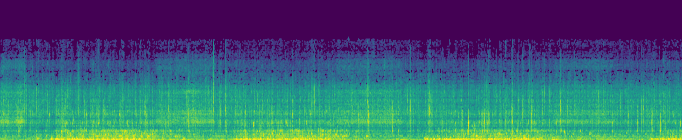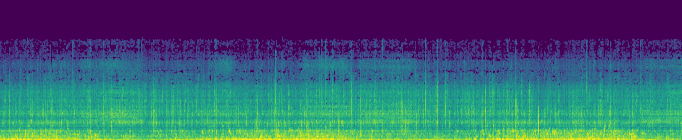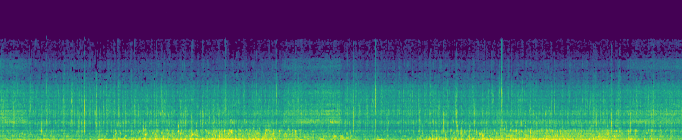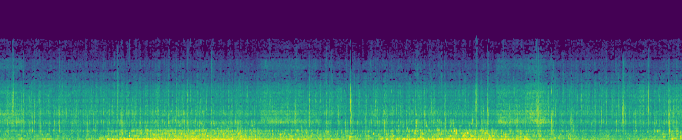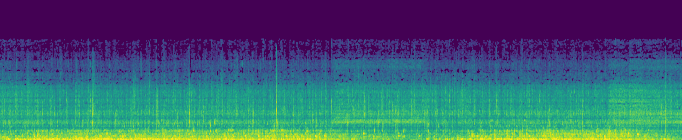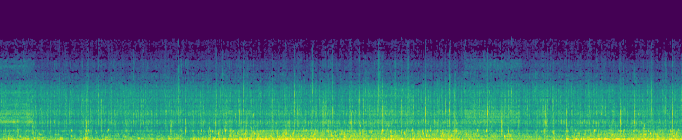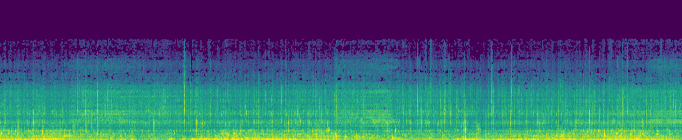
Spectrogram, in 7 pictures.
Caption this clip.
Scuba bubbles
Recorded during one of my scuba diving trips.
